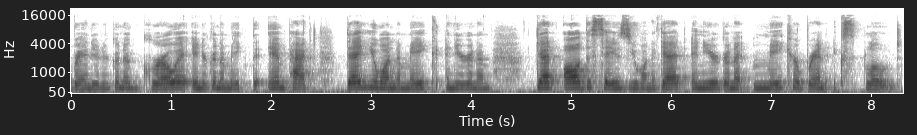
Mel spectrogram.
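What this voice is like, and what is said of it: Excited, enthusiastic voice. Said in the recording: “hear the excitement in my voice”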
